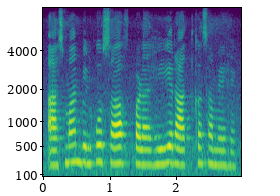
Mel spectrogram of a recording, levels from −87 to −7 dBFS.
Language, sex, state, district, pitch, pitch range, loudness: Hindi, female, Himachal Pradesh, Shimla, 230 Hz, 220-245 Hz, -16 LUFS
